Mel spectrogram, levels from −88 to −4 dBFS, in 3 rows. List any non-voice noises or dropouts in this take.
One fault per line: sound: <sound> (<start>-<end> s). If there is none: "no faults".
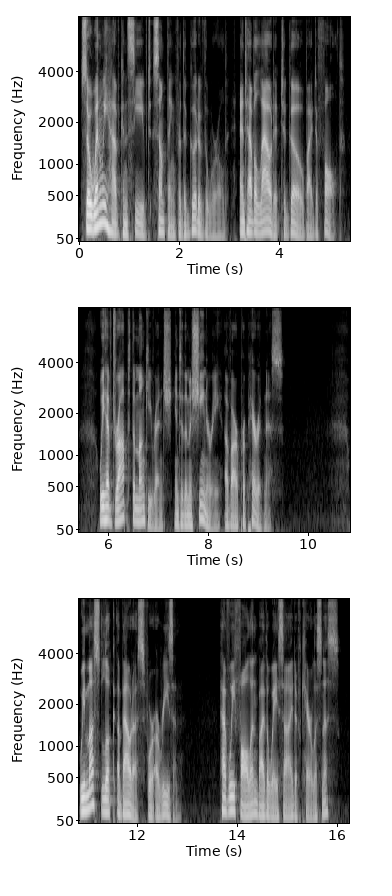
no faults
